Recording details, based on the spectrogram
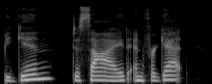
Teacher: For two-syllable verbs like begin, decide, and forget, stress the second syllable. Say begin with emphasis on the second part. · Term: Word stress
